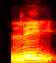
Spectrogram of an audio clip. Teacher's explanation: I'm going to add that little I in the end. It's a diphthong.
